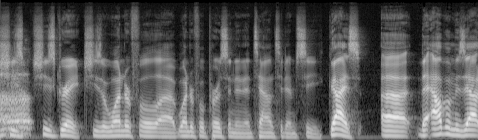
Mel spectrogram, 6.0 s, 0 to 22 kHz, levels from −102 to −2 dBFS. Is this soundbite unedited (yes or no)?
no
